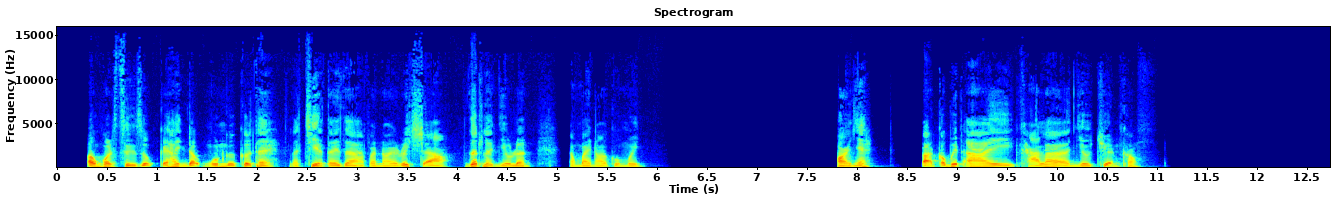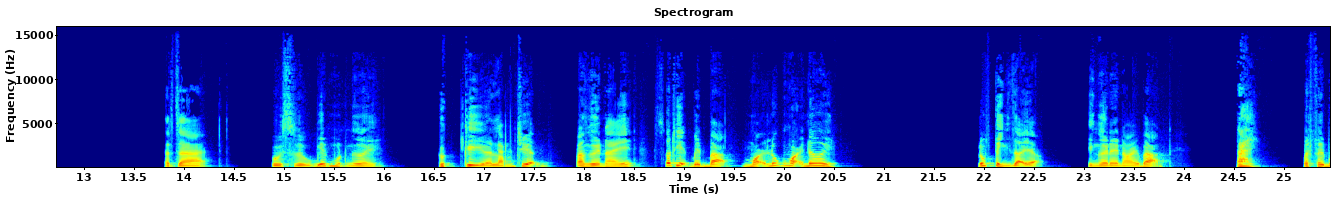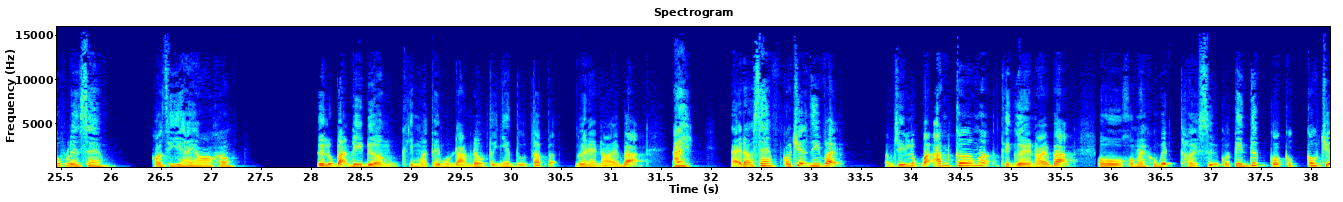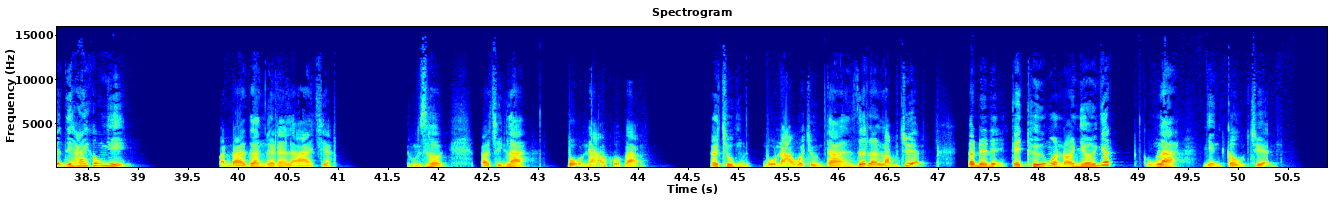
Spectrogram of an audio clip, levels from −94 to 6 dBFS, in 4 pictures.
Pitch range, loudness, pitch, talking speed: 140-215 Hz, -23 LUFS, 165 Hz, 210 wpm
